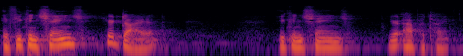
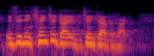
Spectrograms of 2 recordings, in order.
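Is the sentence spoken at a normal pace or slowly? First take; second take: slowly; normal. First: The sentence is spoken slowly and deliberately. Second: The sentence is spoken at a normal pace. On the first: "Say it slowly" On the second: "Say it again"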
